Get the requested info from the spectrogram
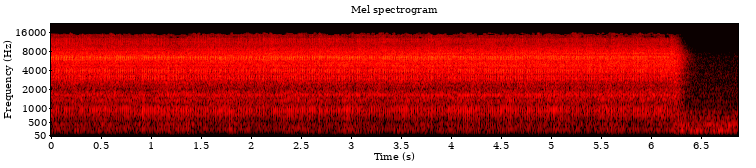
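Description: Jefferson Auto MIG 185 welder running a continuous MIG weld, joining a 40 mm box-section cross member to its end plate: a steady hiss that stops suddenly near the end as the arc is broken.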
